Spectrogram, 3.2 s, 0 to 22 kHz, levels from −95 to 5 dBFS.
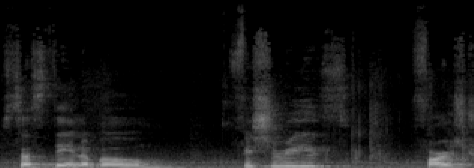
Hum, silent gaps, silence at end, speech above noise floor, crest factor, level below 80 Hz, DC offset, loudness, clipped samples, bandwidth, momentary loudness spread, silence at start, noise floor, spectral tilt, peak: none; none; 0 s; 23 dB; 18 dB; -66 dBFS; under 0.1%; -37 LUFS; under 0.1%; 18.5 kHz; 18 LU; 0 s; -58 dBFS; -5.5 dB/octave; -20 dBFS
